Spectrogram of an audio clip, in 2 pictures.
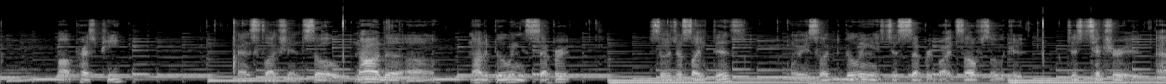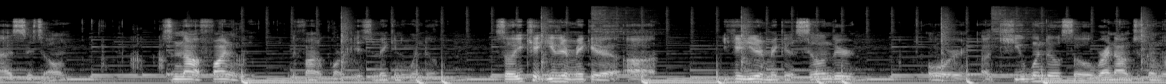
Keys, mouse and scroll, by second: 3.7 shift+f, 6.5 click, 6.8-7.8 drag, 8.0 g, 10.1 shift+f, 12.6 KP_5, 12.6 KP_1, 12.9-13.6 scroll down 8, 13.6 shift+middle click, 13.9-14.7 scroll up 1, 14.7 shift+a, 23.2-23.3 scroll down 6.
